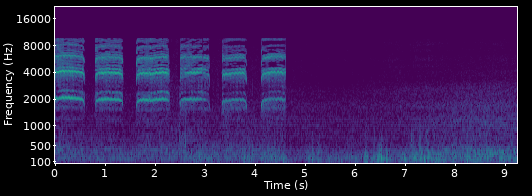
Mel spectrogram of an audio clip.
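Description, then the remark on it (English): A falconry bird used for pest bird abatement work lets out six loud, shrill, evenly spaced cries in quick succession, then falls silent, leaving only gusty wind and a low outdoor rumble. “I would say that this pest bird abatement falconry thing is not as easy as it looks.”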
